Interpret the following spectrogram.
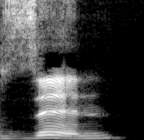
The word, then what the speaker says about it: Zin: into the Wilderness of zen zen zen sounds like zen zen yeah zen garden you know like Zen there's such thing as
